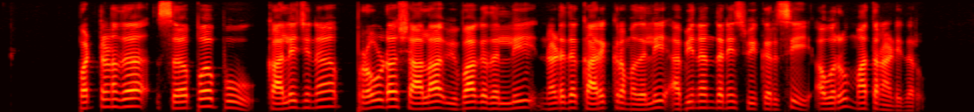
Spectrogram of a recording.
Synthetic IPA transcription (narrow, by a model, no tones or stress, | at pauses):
pɐʈːɐɳɐd̪ɐsɐːpɐpukaːleːd͡ʒinɐpɾɐwɖɐʃaːlaːʋibʱaːɡɐd̪ɐlːinɐɽɛd̪ɐkaːɾjɐkɾɐmɐd̪ɐlːiʔɐbʱinɐnd̪ʱɐnesʋiːkɐɾisiɐ̰ʋɐɾumaːt̪ɐnaːɽid̪ɐɾṵ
